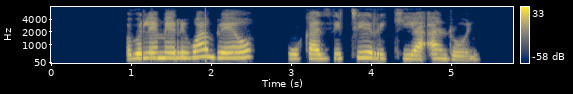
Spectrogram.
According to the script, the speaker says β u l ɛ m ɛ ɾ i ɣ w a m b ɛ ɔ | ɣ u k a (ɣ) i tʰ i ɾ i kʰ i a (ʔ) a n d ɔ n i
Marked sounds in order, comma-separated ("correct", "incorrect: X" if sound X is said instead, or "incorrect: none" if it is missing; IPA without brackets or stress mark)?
incorrect: z, correct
